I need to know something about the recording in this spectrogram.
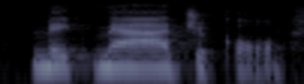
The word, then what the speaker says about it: magical: magical 할 때 magical 아니고 자 하면서 입술을 내밀면 정말 또렷한 소리가 날 거예요.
